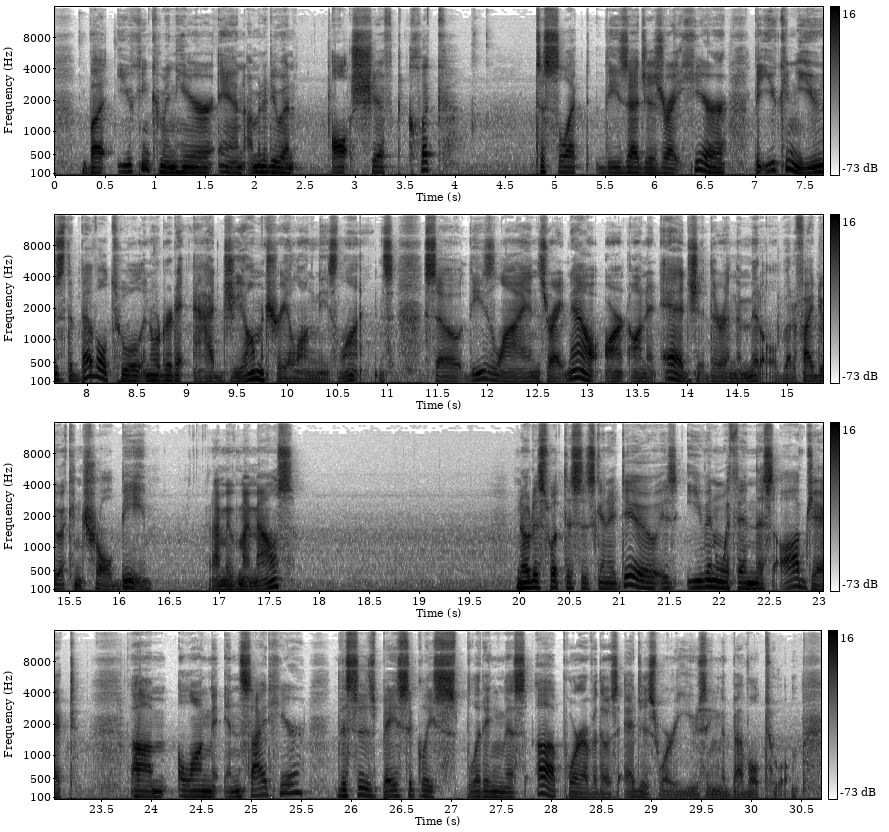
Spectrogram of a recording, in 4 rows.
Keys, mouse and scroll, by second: 0.6 middle click, 4.5 alt+shift+click, 6.4 alt+shift+click, 7.7-8.3 scroll up 1, 8.4 shift+middle click, 15.5 ctrl+b.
